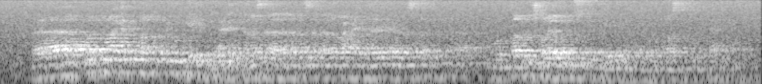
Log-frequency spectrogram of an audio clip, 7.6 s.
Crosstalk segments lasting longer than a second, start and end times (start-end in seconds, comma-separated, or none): none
